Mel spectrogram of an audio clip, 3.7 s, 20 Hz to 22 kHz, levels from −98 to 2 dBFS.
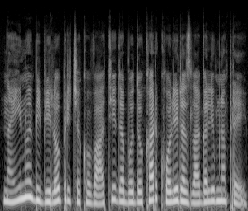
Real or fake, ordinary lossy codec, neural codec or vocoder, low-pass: real; none; none; 19.8 kHz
